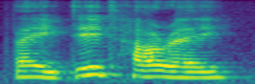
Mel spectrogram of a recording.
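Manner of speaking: plain reading voice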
